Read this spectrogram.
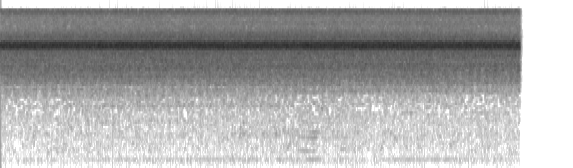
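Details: Cicadas calling between dusk and dawn along the Licking River at Morning View: a loud, unbroken, high-pitched shrill drone holding one steady pitch throughout, over a faint hiss. It cuts off abruptly into silence near the end.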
